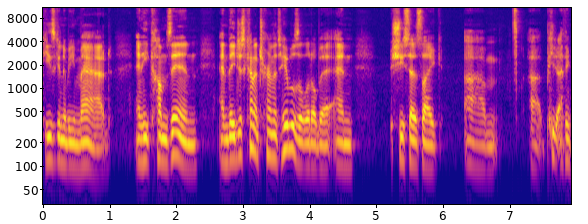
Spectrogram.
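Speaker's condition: No condition

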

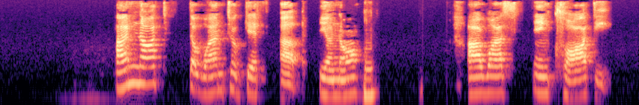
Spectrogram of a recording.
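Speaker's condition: Cerebral palsy; speech affected

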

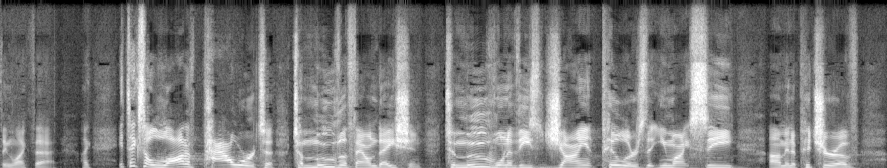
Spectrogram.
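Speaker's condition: No condition

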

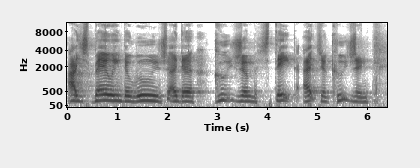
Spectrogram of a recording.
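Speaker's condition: Speech impediment; initially misdiagnosed

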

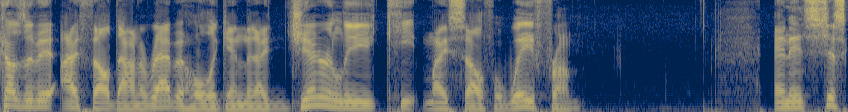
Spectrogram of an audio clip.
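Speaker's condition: Cleft palate; congenital cleft palate

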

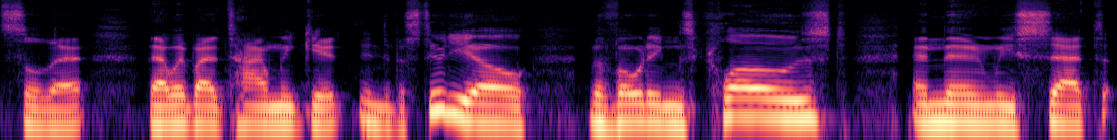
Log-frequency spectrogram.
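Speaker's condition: Cleft palate; congenital cleft palate

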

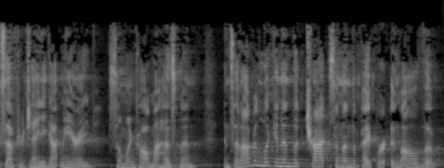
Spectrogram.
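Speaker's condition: Cleft lip and palate, severe

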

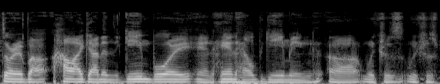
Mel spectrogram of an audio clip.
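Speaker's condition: Cleft palate; congenital

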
